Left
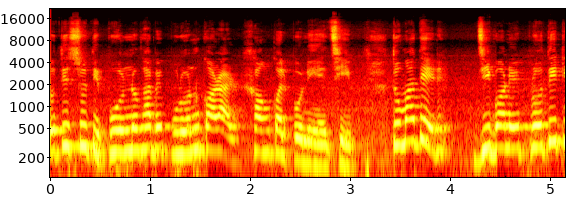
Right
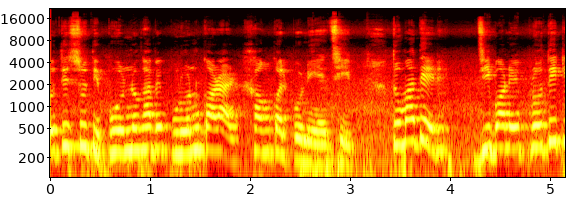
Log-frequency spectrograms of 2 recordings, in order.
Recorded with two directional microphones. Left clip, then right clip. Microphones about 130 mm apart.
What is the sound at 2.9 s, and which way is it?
Speech, 15° right (ahead or behind).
